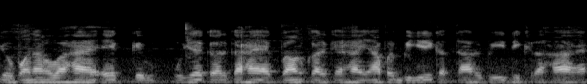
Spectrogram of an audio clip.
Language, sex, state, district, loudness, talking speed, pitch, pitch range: Hindi, male, Bihar, Jahanabad, -26 LUFS, 235 wpm, 105 Hz, 100-105 Hz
